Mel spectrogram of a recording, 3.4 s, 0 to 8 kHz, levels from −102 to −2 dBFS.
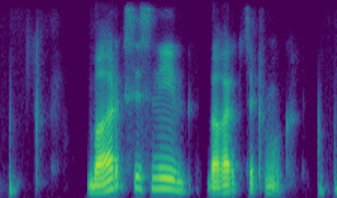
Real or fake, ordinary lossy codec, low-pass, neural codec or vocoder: fake; Opus, 24 kbps; 7.2 kHz; codec, 24 kHz, 0.9 kbps, WavTokenizer, large speech release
